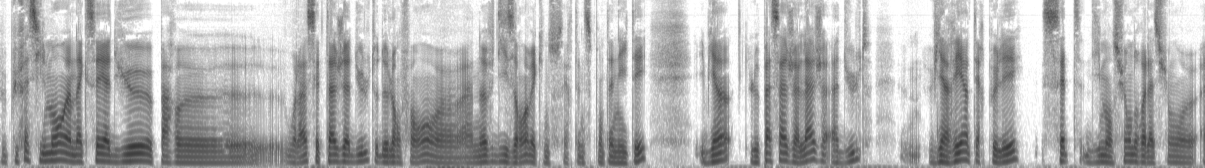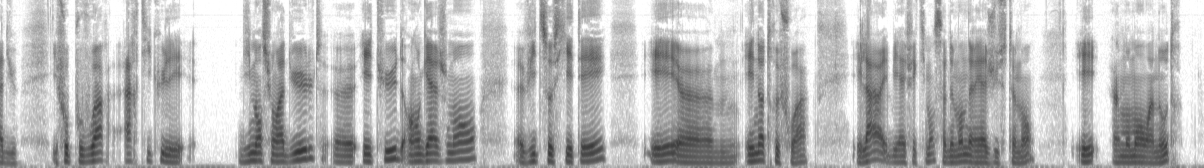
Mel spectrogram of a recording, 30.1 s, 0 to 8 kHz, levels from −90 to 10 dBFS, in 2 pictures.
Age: 30-49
